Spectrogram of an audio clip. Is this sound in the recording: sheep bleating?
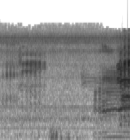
yes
